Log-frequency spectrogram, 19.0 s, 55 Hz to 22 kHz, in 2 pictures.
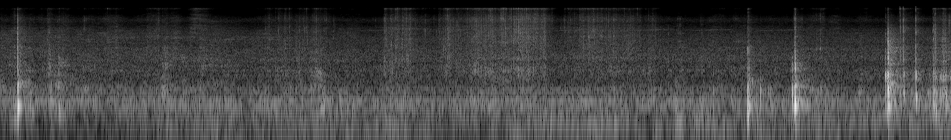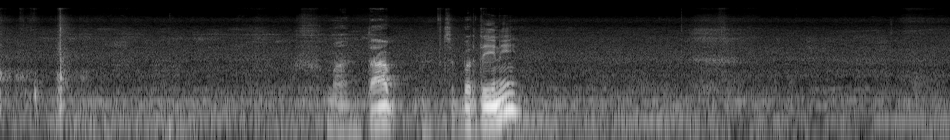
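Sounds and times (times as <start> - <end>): plastic bag crinkling: 2.6 - 6.9.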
